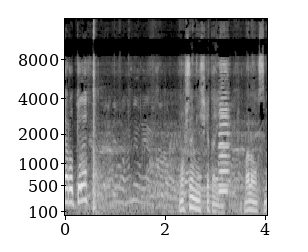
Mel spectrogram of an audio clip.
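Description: People talking, with a short car horn toot about three seconds in.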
